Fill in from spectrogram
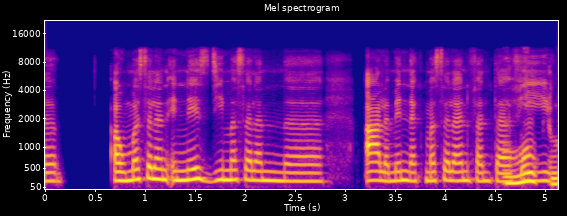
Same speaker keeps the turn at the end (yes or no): yes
